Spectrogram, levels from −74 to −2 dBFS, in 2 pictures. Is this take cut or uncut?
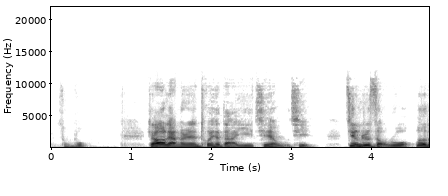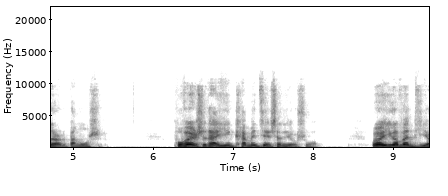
cut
